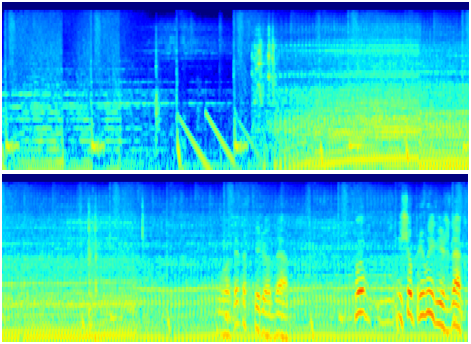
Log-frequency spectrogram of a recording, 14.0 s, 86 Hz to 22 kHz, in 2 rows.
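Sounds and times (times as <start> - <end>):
quad bike engine running: 3.7 - 14.0.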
